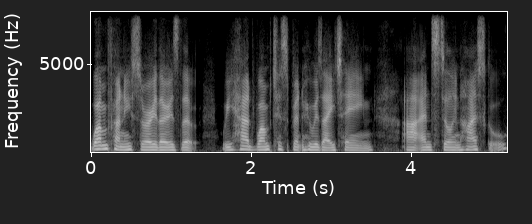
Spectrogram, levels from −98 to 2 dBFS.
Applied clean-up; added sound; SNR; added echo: none; none; none; none.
